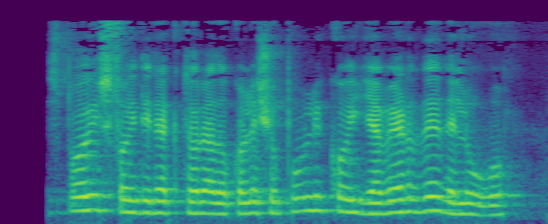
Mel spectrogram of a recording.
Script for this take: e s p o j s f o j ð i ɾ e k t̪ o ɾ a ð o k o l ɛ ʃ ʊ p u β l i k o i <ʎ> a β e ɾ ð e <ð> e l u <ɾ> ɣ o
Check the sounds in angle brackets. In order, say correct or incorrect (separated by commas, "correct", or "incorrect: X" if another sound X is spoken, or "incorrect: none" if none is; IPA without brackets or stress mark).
correct, correct, incorrect: none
